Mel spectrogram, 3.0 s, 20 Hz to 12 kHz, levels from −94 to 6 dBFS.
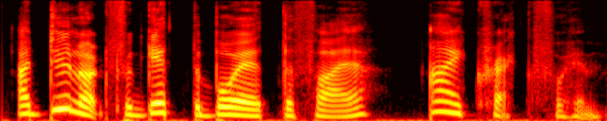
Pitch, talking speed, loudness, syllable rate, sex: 205 Hz, 255 wpm, -18 LUFS, 5.6 syllables/s, female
